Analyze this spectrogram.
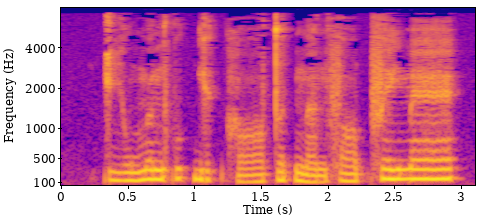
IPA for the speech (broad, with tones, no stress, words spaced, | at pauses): kiː˧wmɵ˥nkʷɪ˥k̚ jɪ˥k̚hɔː˨˧t̪ɵ˥t̚n̪ɐ˧n fɔː˧p̚fe˥jmɛː˥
